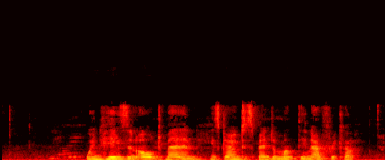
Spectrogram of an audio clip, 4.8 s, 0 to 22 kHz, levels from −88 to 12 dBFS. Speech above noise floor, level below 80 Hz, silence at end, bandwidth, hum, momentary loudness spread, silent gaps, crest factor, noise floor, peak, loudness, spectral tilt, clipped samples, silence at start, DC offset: 29 dB; -64 dBFS; 0.35 s; 8.2 kHz; none; 12 LU; none; 18 dB; -55 dBFS; -10 dBFS; -27 LUFS; -6 dB/octave; under 0.1%; 0.6 s; under 0.1%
